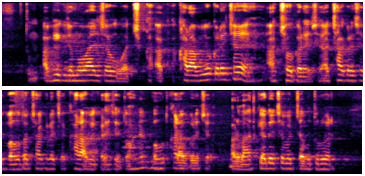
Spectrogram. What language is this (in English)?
Maithili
